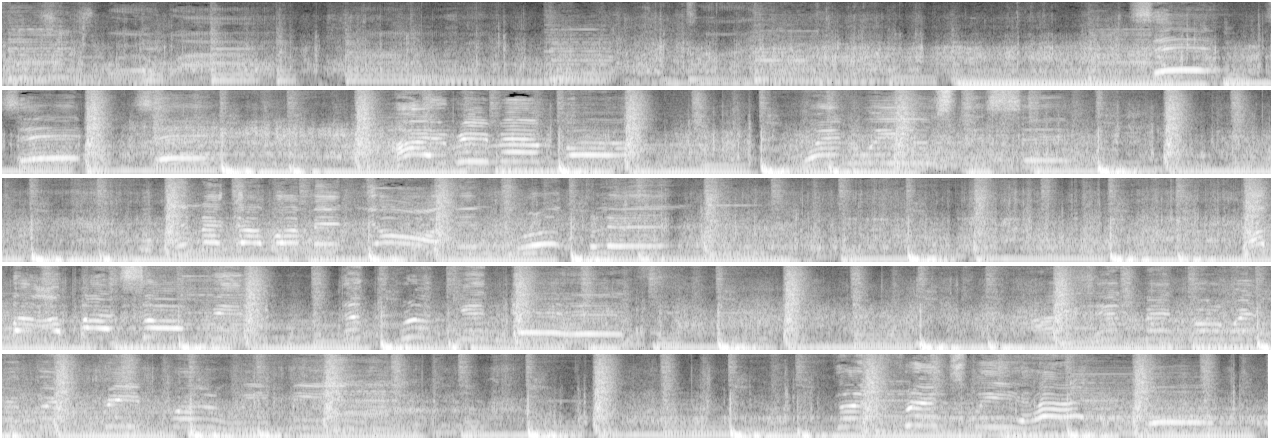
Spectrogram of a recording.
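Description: Music with a heavy bass beat that kicks in about five seconds in, over skateboard sounds: urethane wheels rolling on concrete and the sharp clacks of the board on tricks and landings.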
